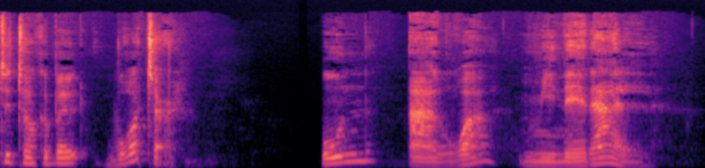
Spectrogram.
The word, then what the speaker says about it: agua: Un agua mineral. – Now, un agua mineral. Listen to the way I say agua. Agua. – Agua. – Agua. – Agua. – Okay, it's a very, very soft G. Agua.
